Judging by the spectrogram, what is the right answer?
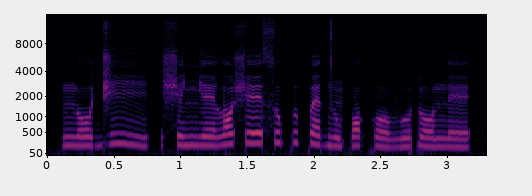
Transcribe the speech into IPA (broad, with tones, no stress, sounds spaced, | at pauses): n oː˧ d͡ʒ iː˦˨ | ʃ e˧ ɲ eː˧ l ɔ˦ ʃ eː˦ s u˦ p ɨ˦ p ɛ˦ d ũ˨ p ɔ˦ k oː˨ v u˧ ɗ oː˧ n e˧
